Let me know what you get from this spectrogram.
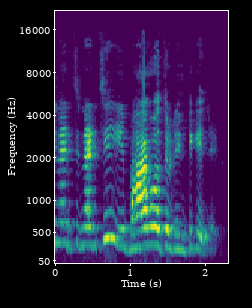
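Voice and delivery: ordinary delivery, nothing marked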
